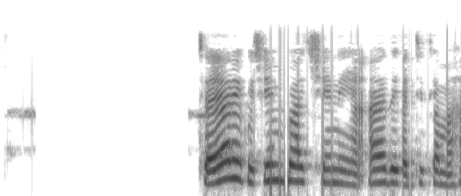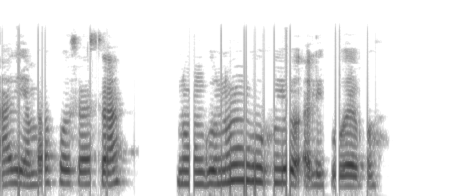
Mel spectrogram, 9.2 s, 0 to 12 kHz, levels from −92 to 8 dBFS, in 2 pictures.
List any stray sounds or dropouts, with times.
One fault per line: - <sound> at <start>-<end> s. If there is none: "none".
none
